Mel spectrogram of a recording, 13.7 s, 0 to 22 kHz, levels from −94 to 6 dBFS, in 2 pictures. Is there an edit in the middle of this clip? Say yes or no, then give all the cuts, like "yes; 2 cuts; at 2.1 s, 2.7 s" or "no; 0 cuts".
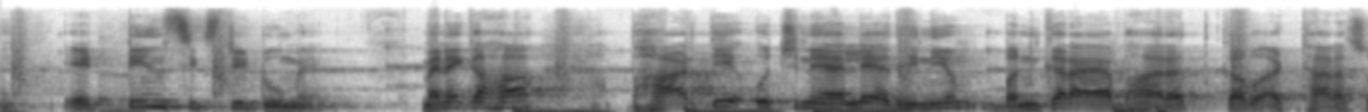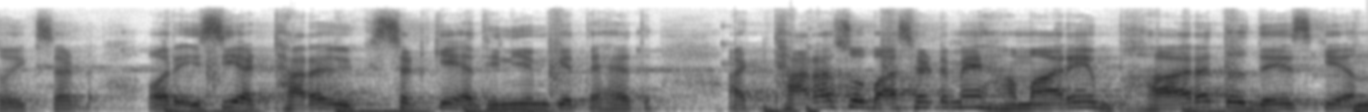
no; 0 cuts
